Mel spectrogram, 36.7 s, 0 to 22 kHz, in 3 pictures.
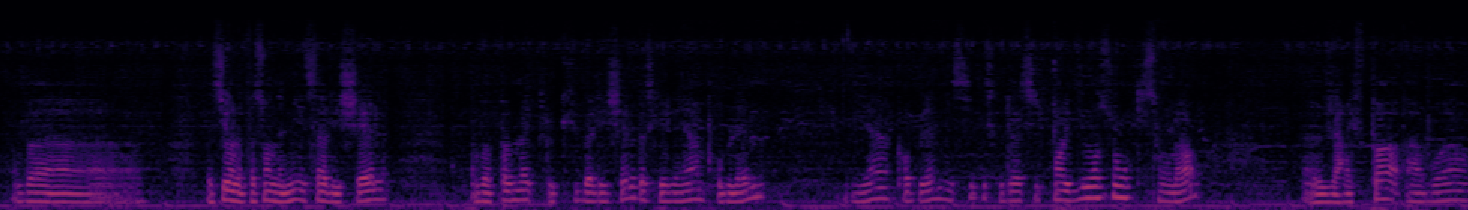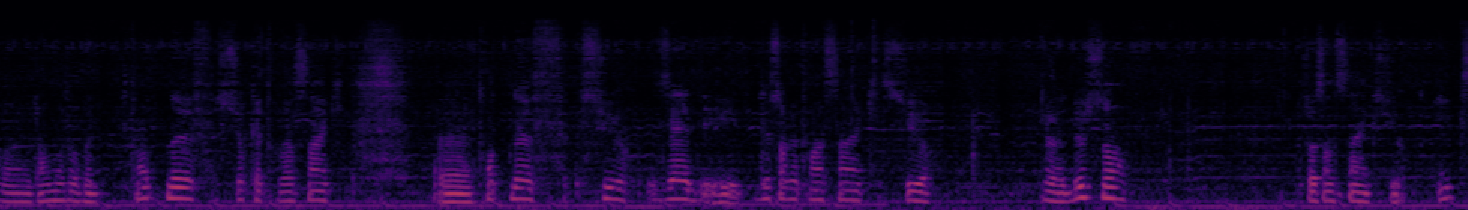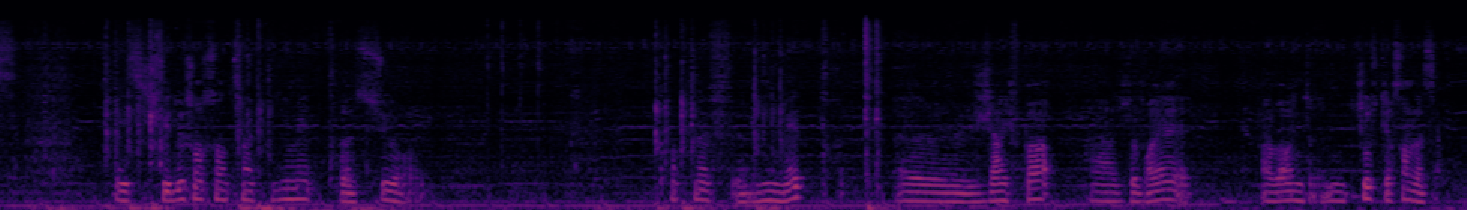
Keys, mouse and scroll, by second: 6.9 middle click, 7.1 middle click, 9.4-12.0 middle drag, 12.2 middle click, 14.0 middle click, 19.5-21.4 drag, 26.7 m, 28.9-31.0 drag, 31.0 m.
